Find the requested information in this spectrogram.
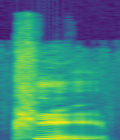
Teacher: the P sound is a sound where we do not use our voice but we do use our breath so the P This is different from B Where we do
